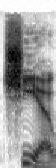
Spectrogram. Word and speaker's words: Tchia: check out Chia, which is spelled T-C-H-I-A.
